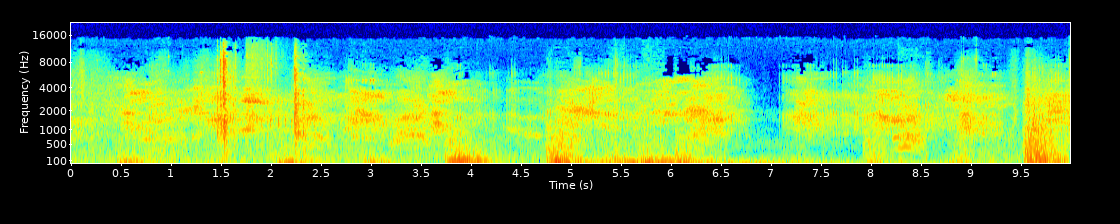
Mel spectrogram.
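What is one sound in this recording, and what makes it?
Footsteps creak on a wooden floor.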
